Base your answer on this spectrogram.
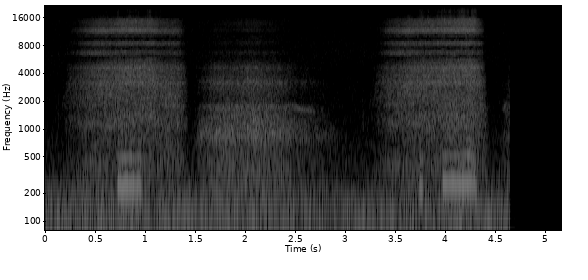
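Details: Light snoring during infant sleep: soft sleeping breaths with faint whistling, snuffly noise on the in-breaths, from a baby sleeping sound-effect recording.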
